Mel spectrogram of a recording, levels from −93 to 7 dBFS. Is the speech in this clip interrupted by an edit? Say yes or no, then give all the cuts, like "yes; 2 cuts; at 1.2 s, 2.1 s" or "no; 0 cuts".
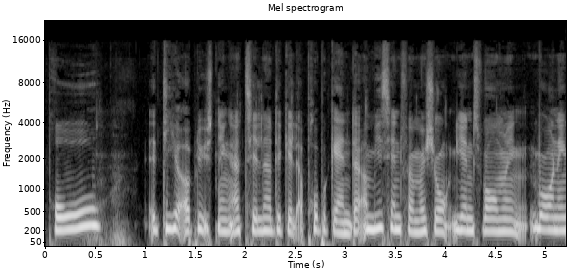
no; 0 cuts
